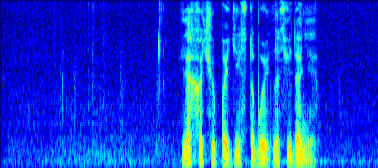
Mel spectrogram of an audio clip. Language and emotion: Russian, neutral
